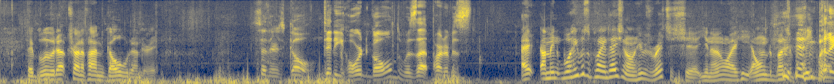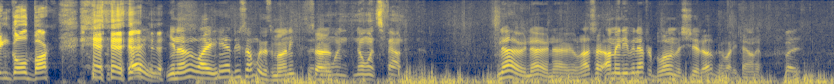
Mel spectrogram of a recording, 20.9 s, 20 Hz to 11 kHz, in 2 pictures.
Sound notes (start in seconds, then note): 11.1 laughing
